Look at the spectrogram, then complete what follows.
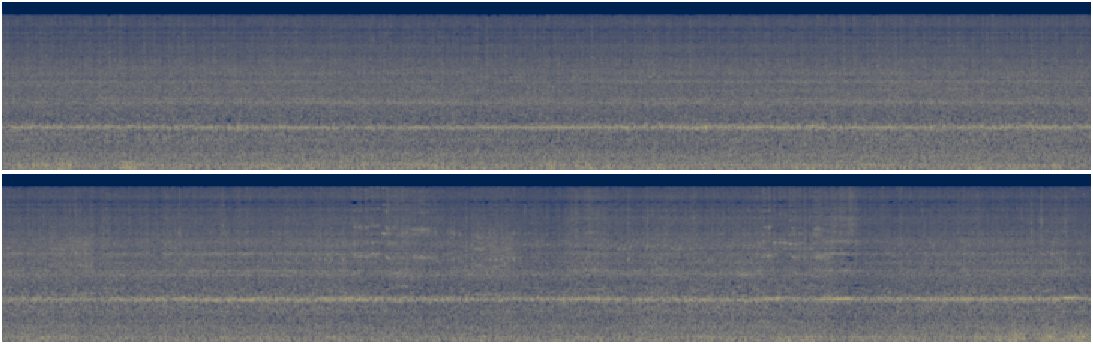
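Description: Grain-loading conveyor running continuously with a constant high whine, while loose rice pours off its end onto the pile in a barge's hold.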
